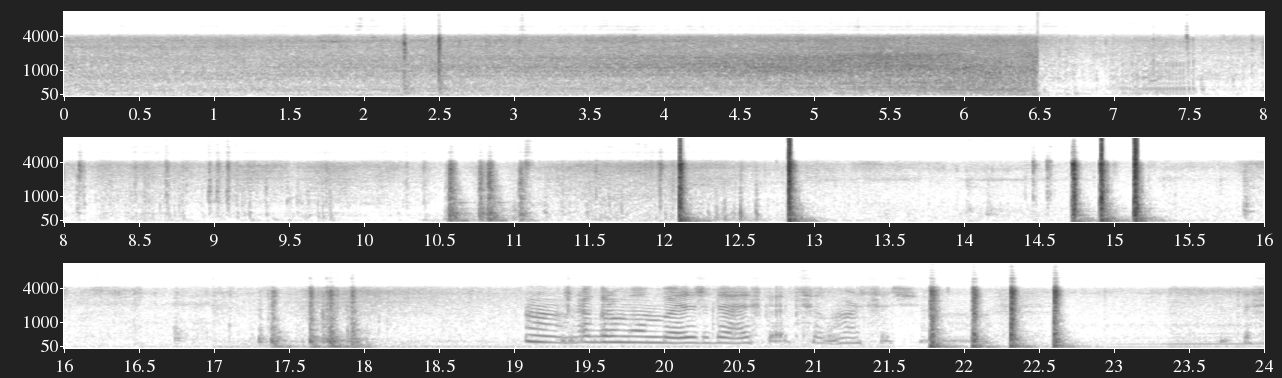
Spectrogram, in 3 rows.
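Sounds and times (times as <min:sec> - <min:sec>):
sharp knocks and clunks: 0:10.5 - 0:11.2, 0:12.1 - 0:13.1, 0:14.7 - 0:15.4, 0:17.3 - 0:18.0, 0:21.8 - 0:22.8.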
